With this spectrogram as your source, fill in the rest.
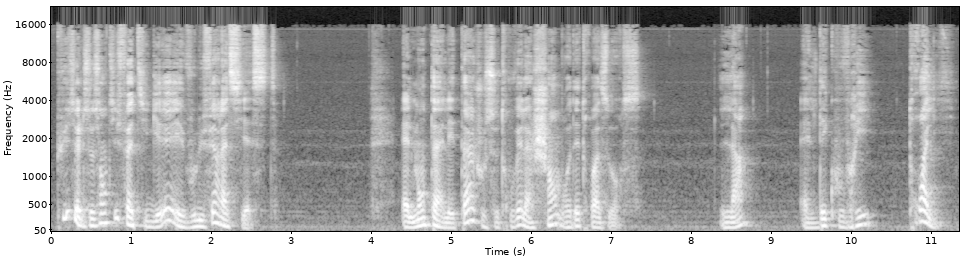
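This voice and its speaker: A man narrating a children's audiobook in an expressive storytelling manner. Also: fairly low pitch, measured pace, pauses often.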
